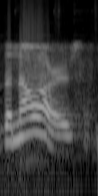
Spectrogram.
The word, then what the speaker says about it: Narrows: It's called or spelled the Narrows, N-A-R-R-O-W-S, but the local pronunciation is the Nars, more like N-A-R-S.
